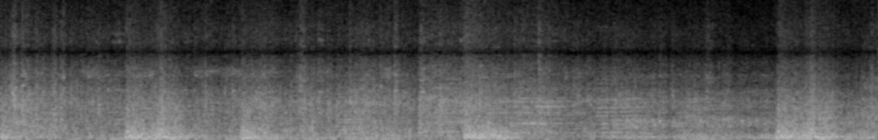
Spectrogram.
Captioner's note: gunshots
